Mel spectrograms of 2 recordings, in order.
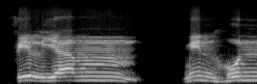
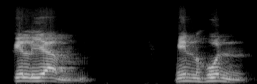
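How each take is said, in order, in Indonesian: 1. Bunyi m dan n yang ganda ditahan dan didengungkan. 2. Bunyi m dan n yang ganda dipotong pendek. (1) "Jadi ada nabah dan penekanan" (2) "itu tidak ada penekanan"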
